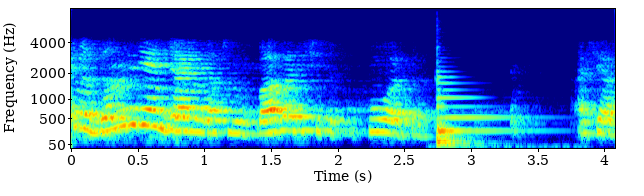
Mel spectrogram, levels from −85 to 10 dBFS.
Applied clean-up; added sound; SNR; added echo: none; Bowed string instrument; 6 dB; reverberation time 0.6 s.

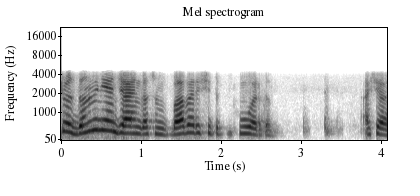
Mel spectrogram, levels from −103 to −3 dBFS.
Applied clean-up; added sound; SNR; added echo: none; none; none; none.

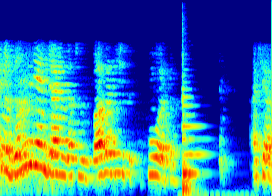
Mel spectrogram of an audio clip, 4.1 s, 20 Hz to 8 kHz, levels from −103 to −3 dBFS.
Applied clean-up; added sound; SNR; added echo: classical method WPE with log-MMSE.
